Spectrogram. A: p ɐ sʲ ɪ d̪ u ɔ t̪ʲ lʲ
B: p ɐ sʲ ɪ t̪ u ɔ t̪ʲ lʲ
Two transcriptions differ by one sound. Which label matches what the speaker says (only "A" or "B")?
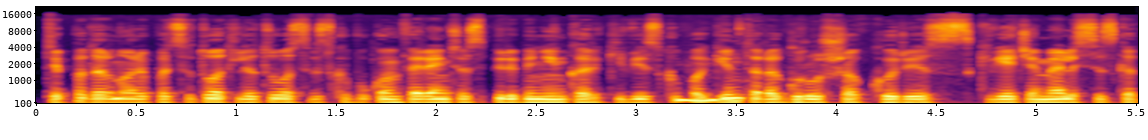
B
